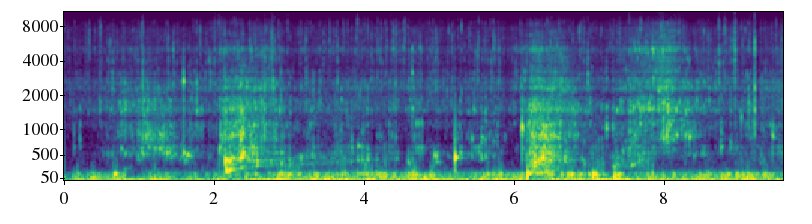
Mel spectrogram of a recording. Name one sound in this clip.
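Bubbles gurgle and rush in bursts.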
